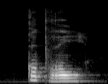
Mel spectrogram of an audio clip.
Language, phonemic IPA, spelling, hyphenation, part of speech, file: Dutch, /ˈkɔp.rɔl/, koprol, kop‧rol, noun, Nl-koprol.ogg
- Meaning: roll, tumble (gymnastics move where the body rotates by rolling longitudinally over one's back)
